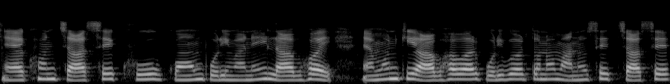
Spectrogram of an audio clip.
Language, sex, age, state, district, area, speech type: Bengali, female, 45-60, West Bengal, Jhargram, rural, spontaneous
